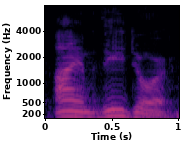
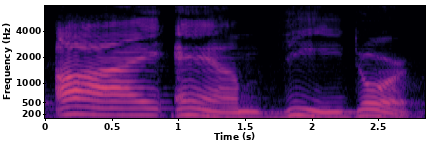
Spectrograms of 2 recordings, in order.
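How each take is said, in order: First: "I am the door" softer, with "the" lightly leaned on; softer repeat. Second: "I am the door" very slow, with "the" leaned on; stress on the. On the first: Preacher repeating Jesus' words to the church, soft and hushed. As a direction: let it sink in, softly. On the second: Preacher insisting Jesus is the one door, slow and emphatic. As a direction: slowly, lean on "the" in "the door". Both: Shown as a demonstration. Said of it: "Not a door".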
